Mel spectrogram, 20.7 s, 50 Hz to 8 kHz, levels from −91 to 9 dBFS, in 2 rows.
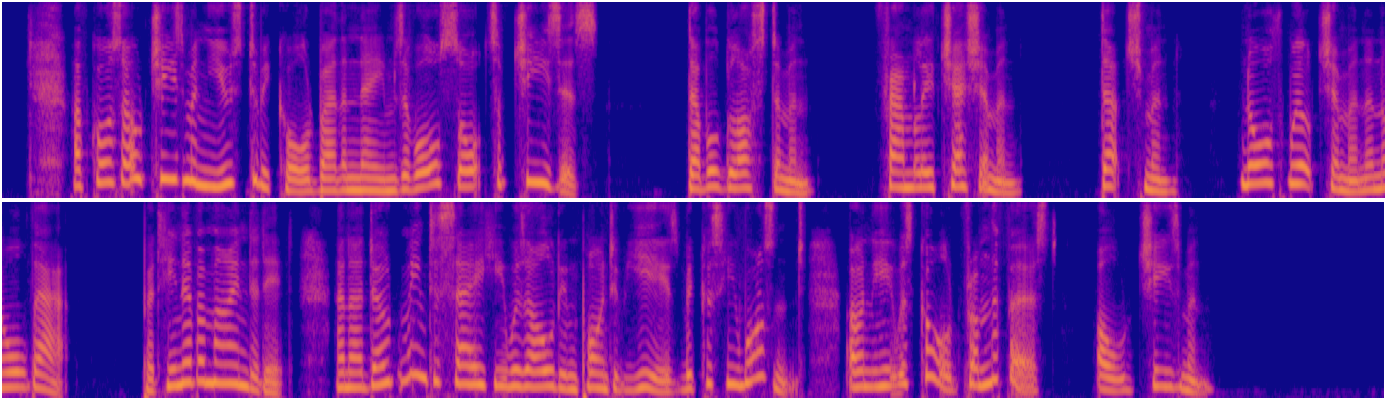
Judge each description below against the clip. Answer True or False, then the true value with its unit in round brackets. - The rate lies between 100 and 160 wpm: True (155 wpm)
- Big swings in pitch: True (6.2 semitones)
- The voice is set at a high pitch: True (235 Hz)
